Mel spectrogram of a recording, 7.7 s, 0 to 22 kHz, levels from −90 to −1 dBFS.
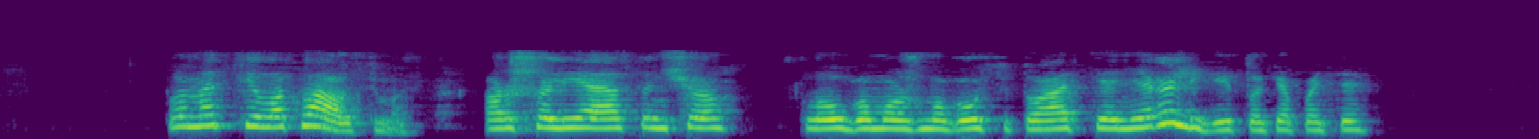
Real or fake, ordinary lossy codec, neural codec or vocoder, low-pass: real; AAC, 24 kbps; none; 5.4 kHz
